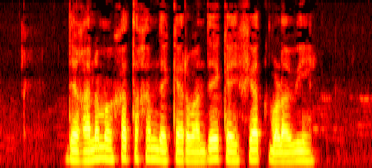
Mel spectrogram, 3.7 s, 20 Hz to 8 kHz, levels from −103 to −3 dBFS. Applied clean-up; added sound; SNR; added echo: none; none; none; none.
